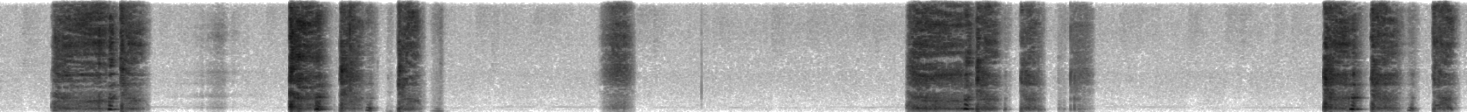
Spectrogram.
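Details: Four bouts of deep, chesty coughing with a loose, wet quality suggesting mucus; wet productive cough.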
